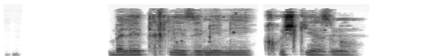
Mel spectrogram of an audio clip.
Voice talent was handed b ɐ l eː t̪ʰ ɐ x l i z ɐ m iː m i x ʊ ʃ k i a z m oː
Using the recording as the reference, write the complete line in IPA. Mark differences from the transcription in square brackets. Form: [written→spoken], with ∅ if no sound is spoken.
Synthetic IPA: b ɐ l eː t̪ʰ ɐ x l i z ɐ m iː [m→n] i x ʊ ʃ k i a z m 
